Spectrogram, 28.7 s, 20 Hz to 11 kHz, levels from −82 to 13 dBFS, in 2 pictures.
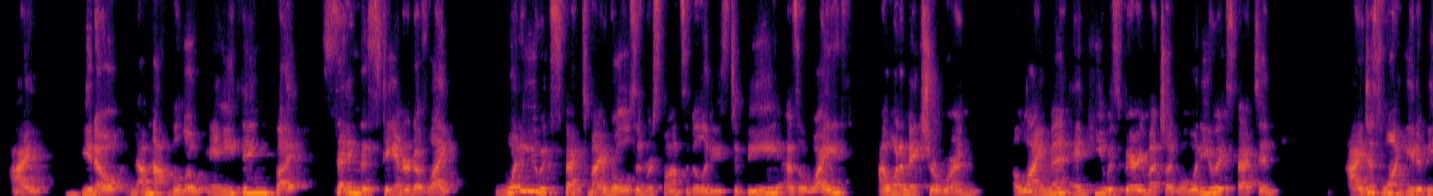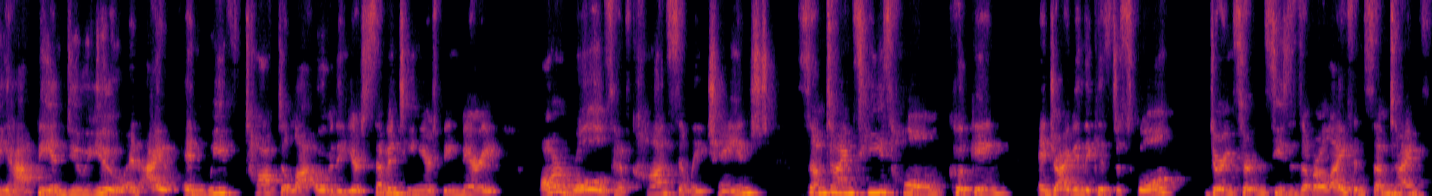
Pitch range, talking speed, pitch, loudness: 195-245 Hz, 195 wpm, 215 Hz, -20 LUFS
